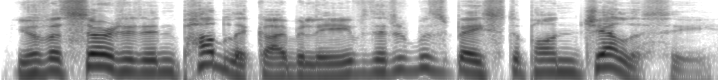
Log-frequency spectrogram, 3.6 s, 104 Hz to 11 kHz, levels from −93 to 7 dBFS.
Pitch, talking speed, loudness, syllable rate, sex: 160 Hz, 215 wpm, -19 LUFS, 6.5 syllables/s, male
